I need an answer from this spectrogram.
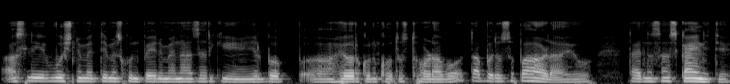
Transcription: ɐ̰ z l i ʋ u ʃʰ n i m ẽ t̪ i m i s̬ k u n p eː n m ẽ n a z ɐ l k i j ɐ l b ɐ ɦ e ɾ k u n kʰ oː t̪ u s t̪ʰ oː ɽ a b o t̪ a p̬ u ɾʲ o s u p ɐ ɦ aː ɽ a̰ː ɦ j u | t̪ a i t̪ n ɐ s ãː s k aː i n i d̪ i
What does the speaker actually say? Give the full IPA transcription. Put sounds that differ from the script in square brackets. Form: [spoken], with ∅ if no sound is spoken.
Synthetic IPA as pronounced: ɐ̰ [s] l i ʋ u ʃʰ n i m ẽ t̪ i m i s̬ k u n p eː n m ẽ n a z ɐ [ɾ] k i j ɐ l b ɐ ɦ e ɾ k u n kʰ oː t̪ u s t̪ʰ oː ɽ a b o t̪ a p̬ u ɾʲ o s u p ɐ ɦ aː ɽ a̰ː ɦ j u | t̪ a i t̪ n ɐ s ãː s k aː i n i [t̪] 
